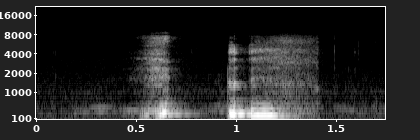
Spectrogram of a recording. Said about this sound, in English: Sorry, clearing my throat.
